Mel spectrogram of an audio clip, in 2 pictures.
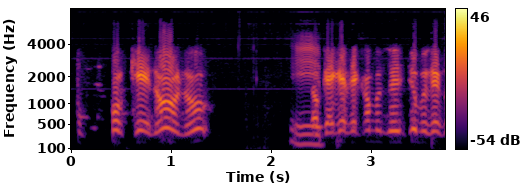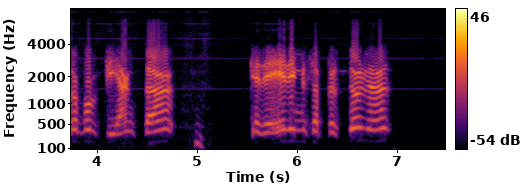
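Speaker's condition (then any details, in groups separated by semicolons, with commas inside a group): Down syndrome; genetic, extra chromosome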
